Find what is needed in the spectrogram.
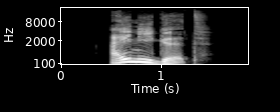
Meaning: second-person plural subjunctive I of einigen
- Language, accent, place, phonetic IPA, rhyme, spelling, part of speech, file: German, Germany, Berlin, [ˈaɪ̯nɪɡət], -aɪ̯nɪɡət, einiget, verb, De-einiget.ogg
